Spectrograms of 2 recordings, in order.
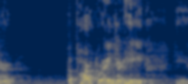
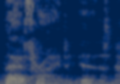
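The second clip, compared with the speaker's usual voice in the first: whisper; 10 semitones lower, 15 dB quieter, slower than usual. Real, not acted. Soft agreement.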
